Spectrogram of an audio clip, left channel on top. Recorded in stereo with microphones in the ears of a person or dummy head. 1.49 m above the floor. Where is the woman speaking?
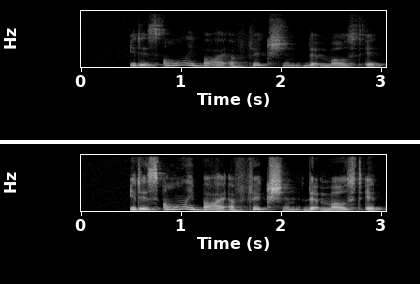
55° right (ahead or behind), 0.5 m.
